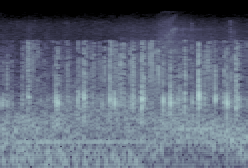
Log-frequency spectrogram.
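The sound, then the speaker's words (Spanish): Hooves of two horses, one a mare, clip-clopping over grassy ground as riders return home: steady, brisk, overlapping hoofbeats throughout. “Gabriela en su yegua pirata y Violeta cabalgando a Zeus regresan a casa.”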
